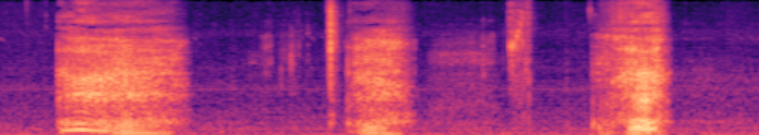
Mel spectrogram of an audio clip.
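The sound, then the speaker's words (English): Exaggerated biting and chewing noises, apparently voiced: three breathy, rasping chomps separated by short pauses, with a couple of sharp clicks between them. No words are spoken. “Don't bite them for real!”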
